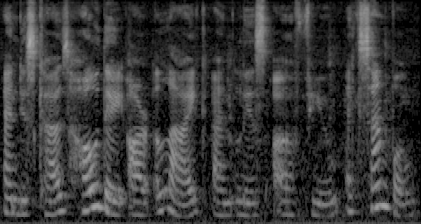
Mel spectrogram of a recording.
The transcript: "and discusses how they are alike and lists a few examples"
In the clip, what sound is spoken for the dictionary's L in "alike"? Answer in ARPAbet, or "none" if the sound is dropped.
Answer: L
